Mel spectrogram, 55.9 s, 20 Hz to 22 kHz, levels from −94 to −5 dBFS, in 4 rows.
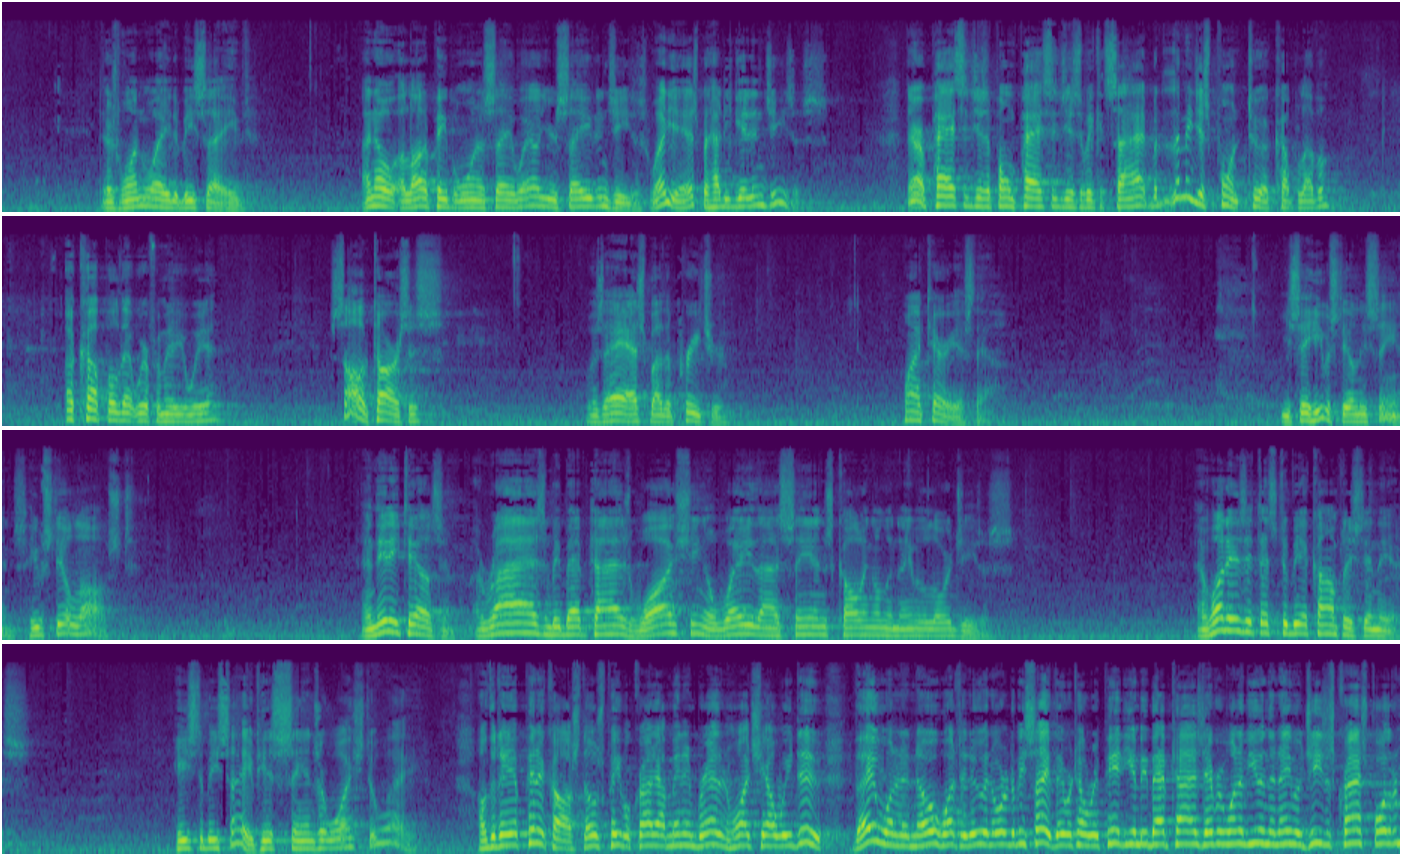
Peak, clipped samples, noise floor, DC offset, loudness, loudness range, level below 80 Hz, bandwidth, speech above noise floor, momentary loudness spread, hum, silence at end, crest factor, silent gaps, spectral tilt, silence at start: -6 dBFS; under 0.1%; -49 dBFS; under 0.1%; -24 LUFS; 10 LU; -60 dBFS; 15 kHz; 25 dB; 11 LU; none; 0 s; 18 dB; none; -6.5 dB/octave; 0.15 s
